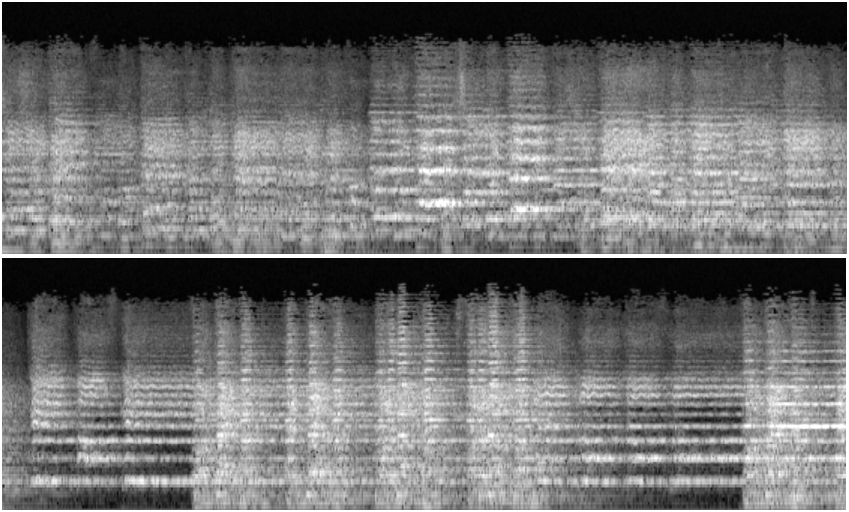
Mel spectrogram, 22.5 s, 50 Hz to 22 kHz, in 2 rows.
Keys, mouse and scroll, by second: 9.2 g, 10.4 z, 17.7 click, 18.4-22.5 middle drag.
